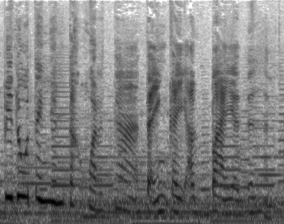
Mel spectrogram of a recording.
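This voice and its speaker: A woman's voice: on the high side, sing-song, takes it slowly. An actress playing a haughty, scornful rich young woman in an Ilocano radio drama, theatrical and taunting. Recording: loud music bed behind voice.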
